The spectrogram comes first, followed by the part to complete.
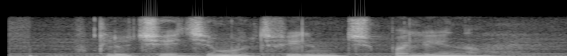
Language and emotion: Russian, neutral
